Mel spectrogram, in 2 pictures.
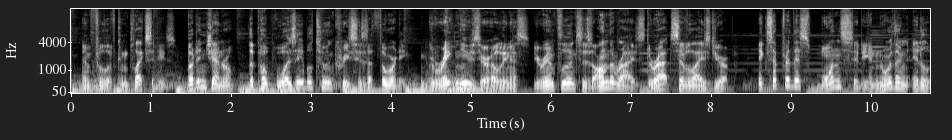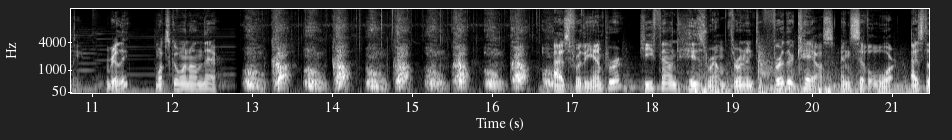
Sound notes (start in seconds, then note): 12.8 men chanting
